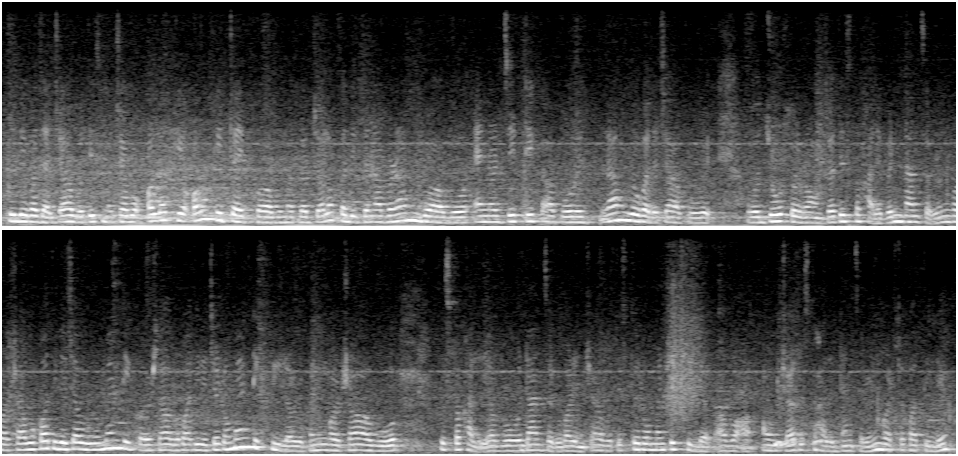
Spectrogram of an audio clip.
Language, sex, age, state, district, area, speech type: Nepali, female, 18-30, West Bengal, Darjeeling, rural, spontaneous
